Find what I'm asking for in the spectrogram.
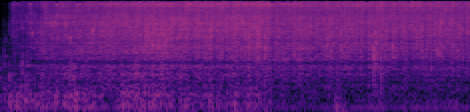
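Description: A generous pour of olive oil sizzles loudly in a hot pan while gumbo is being made, a steady, bright frying hiss that rises quickly and holds constant throughout.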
